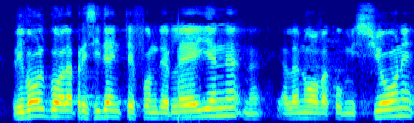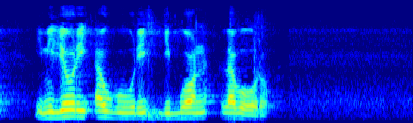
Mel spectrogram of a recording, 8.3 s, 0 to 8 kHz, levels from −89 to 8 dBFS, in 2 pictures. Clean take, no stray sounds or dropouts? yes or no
yes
